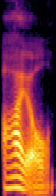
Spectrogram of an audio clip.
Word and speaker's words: aisle: Aisle is spelled A-I-S-L-E, but the A and the S are completely silent. It sounds exactly like I will, but it means the long walking space between the shelves in a supermarket.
